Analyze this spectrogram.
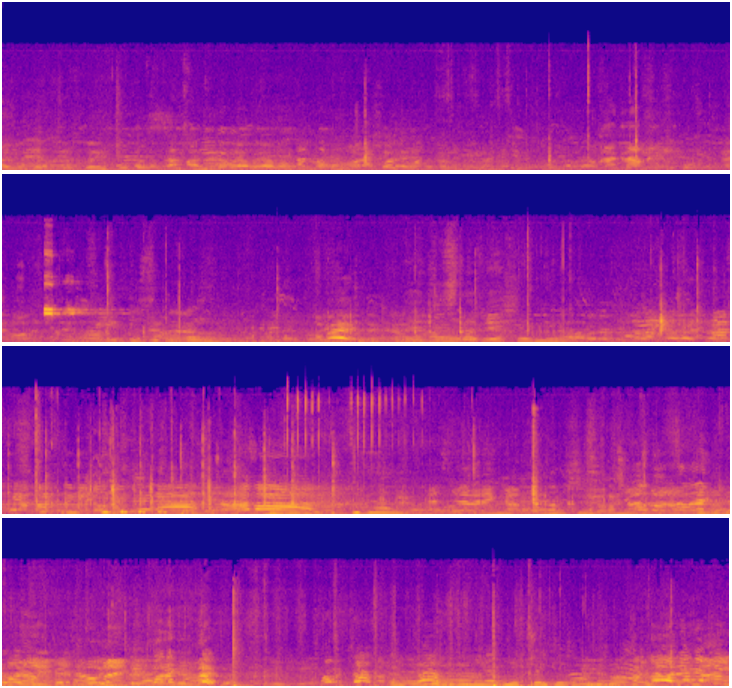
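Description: Young men shout and call to each other at a distance on an open field.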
